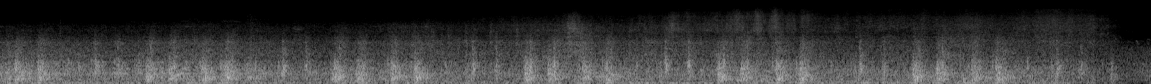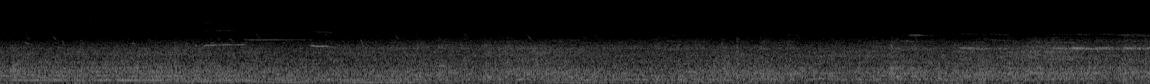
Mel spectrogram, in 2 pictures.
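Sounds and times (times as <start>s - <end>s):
train wheels rumbling on rail: 0.0s - 13.6s.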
